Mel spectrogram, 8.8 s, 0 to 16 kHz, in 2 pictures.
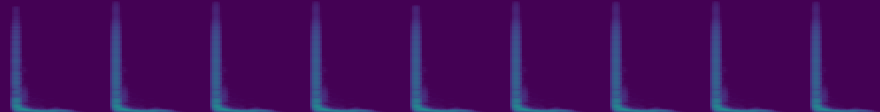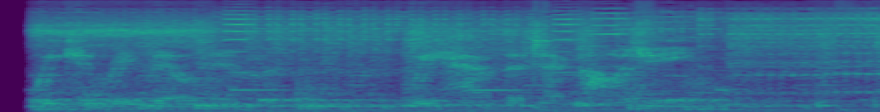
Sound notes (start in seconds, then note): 0.3 heart thumping; 7.7 computer whirring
